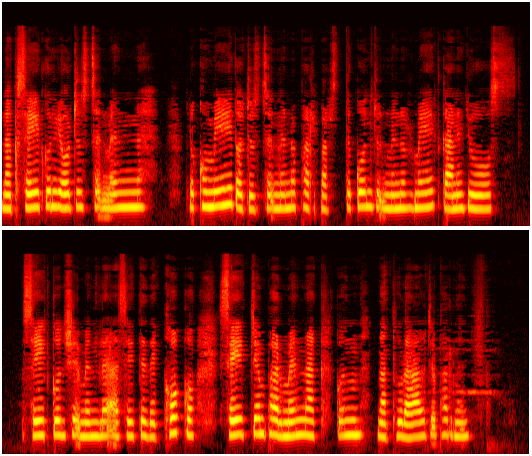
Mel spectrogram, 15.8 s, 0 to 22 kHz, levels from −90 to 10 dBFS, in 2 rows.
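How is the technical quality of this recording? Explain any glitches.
The recording has plainly audible codec damage for its whole length. From start to end the treble sounds rebuilt rather than natural, and nothing reaches above 14.9 kHz. The likely cause is HE-AAC compression at a bitrate that sounds like about 20 kbps. The codec keeps only the lower spectrum and fills the top by copying lower bands upward under a coarse envelope, so harmonics misalign across the crossover and s sounds come out gritty, metallic or lispy.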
